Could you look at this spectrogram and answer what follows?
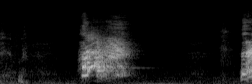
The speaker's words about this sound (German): Warte, jetzt muss ich mal niesen.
